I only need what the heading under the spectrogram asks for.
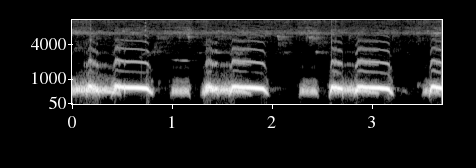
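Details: Lure call of the spotted dove, tekukur or derkuku, used to attract birds: overlapping hollow coos mixing clear, ringing phrases with duller short notes in a quick repeating rhythm.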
